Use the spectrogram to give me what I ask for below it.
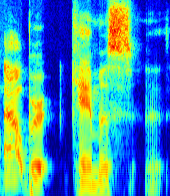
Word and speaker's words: Albert Camus: Albert Camus it's called Albert Camus so but it's French so it's pronounced out there Camus is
